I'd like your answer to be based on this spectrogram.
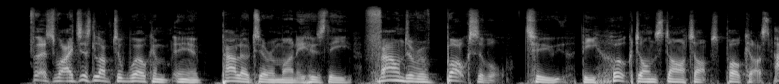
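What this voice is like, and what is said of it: English accent. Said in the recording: “my English accent ... I may be slightly invulnerable to your accent.”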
